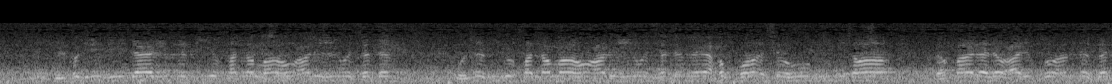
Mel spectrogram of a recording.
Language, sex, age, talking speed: Arabic, male, 50-69, 115 wpm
